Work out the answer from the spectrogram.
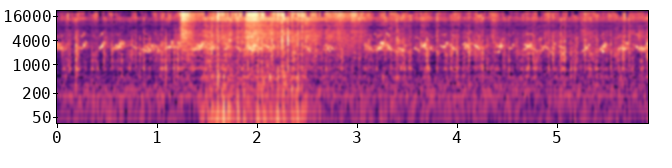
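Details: Chickens peeping steadily in quick, wavering high notes, briefly masked by a loud rustling, thumping burst in the middle, then continuing over low hum.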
